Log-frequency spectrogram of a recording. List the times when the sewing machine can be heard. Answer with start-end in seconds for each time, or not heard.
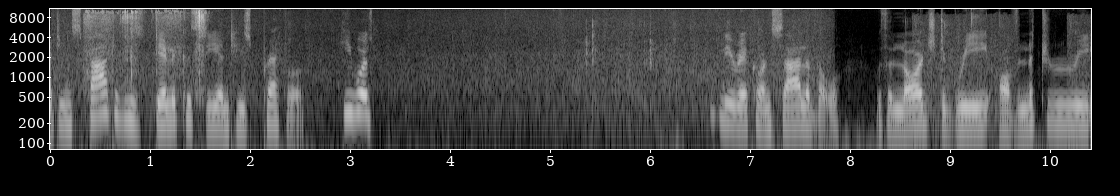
not heard.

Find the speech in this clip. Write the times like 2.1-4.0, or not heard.
0.0-3.2, 6.6-10.3.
